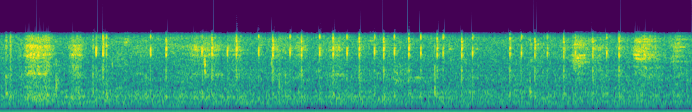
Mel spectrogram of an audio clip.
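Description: Computer keyboard keys clicking in a quick run of typing, several keystrokes a second, from about a second and a half in until about five seconds in.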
